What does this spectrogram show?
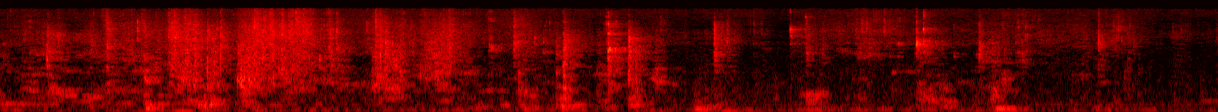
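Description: Eating sounds: chewing and lip-smacking mouth noises with small clicks, and a brief rustle about a second in.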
